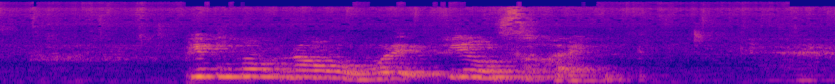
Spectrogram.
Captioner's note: laughs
